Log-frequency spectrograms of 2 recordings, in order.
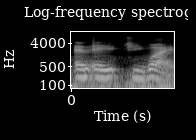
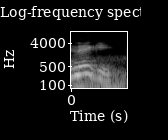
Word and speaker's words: Nagy: Most people look at my name and pronounce it with two syllables because it's N-A-G-Y, and most people say Nagy. It's a Hungarian name, and I use the Hungarian pronunciation of Nagy. It rhymes with Taj in Taj Mahal, if that makes it easier.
